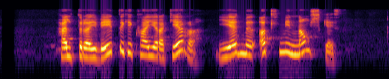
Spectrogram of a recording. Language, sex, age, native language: Icelandic, female, 50-59, Icelandic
